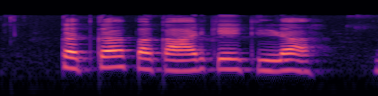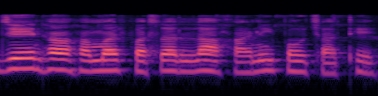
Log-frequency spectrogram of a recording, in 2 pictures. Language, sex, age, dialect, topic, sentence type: Chhattisgarhi, female, 51-55, Western/Budati/Khatahi, agriculture, question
